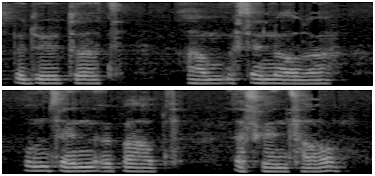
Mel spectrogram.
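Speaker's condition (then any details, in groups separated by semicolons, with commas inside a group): Amyotrophic lateral sclerosis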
